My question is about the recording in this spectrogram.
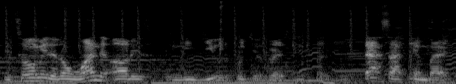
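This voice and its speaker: A man from Cameroon, a rapper, chatting as a radio guest in a relaxed, rambling storytelling way. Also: mid-range voice, fast, far from the mic, over music. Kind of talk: casual interview chat.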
